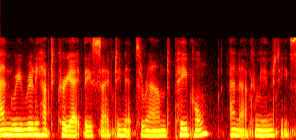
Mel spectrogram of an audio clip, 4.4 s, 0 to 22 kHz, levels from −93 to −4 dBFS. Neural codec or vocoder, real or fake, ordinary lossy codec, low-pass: none; real; MP3, 48 kbps; 7.2 kHz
